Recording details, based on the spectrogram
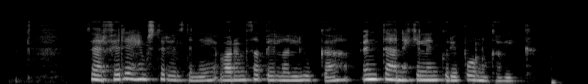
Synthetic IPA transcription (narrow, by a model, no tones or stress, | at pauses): θejaɾ̥fɪrːɪɾ̥hejmst̪ʏɾjʏlt̪ɪnːɪvaɾʏmθapɪlaljuːkaʏnt̪ɪhanːɛhcɪlejŋkʏɾipoːluŋkaviːk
